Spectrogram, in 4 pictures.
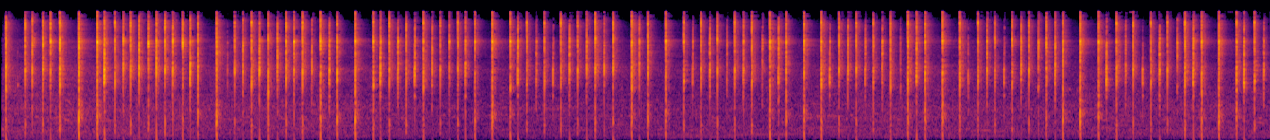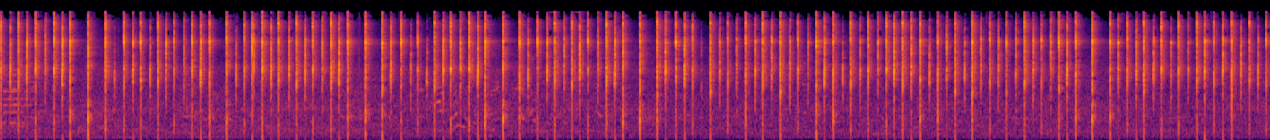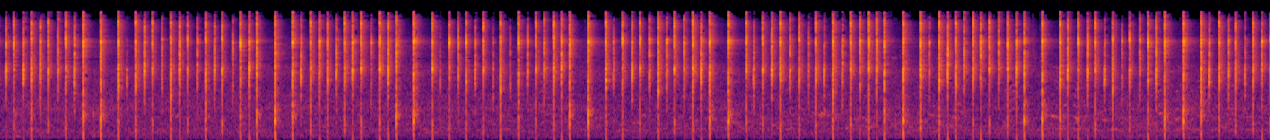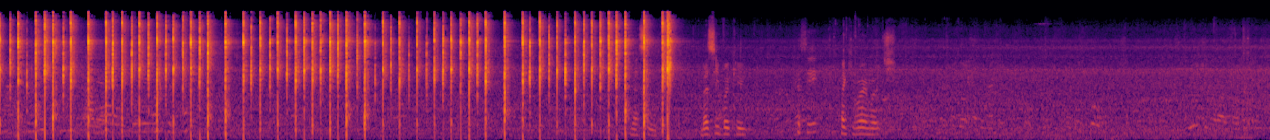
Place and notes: Montreal: Rue St. Catherine - Rue St. Catherine
equipment used: Nagra Ares MII
Spoon Player busking in the street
